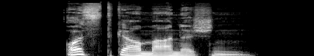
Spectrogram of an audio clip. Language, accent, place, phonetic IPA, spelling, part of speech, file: German, Germany, Berlin, [ˈɔstɡɛʁmaːnɪʃn̩], ostgermanischen, adjective, De-ostgermanischen.ogg
- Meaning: inflection of ostgermanisch: 1. strong genitive masculine/neuter singular 2. weak/mixed genitive/dative all-gender singular 3. strong/weak/mixed accusative masculine singular 4. strong dative plural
